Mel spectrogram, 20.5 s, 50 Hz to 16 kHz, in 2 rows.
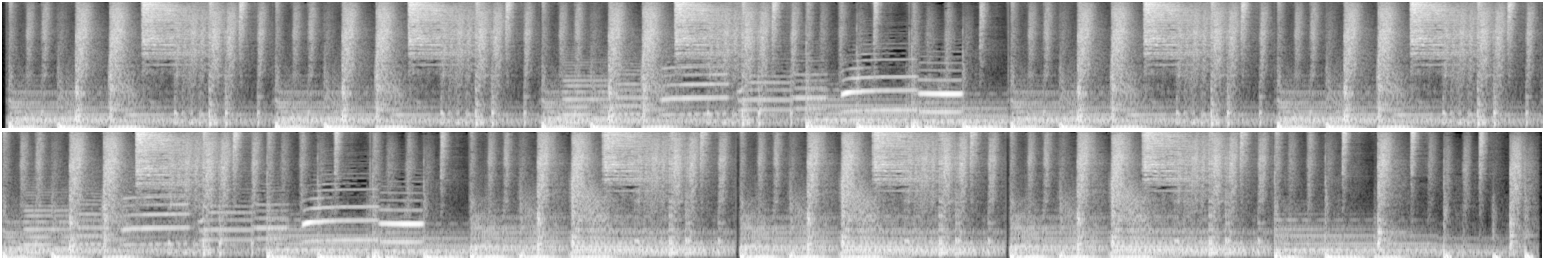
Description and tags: made up of oriolgos beat combo 4 and uauaua's sax solo chopped with sony sound forge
